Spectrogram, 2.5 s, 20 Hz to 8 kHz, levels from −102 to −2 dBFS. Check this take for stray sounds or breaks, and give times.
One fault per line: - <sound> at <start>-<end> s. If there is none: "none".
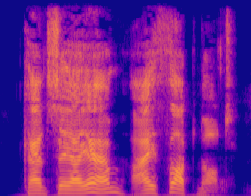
none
